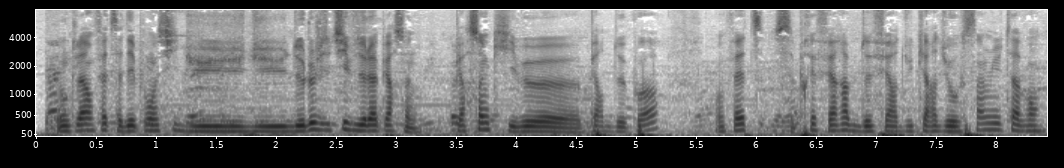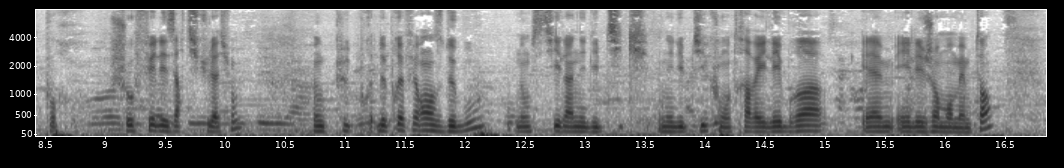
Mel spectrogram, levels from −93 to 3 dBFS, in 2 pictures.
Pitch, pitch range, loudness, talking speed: 125 Hz, 115-140 Hz, -19 LUFS, 200 wpm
